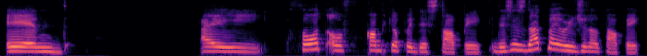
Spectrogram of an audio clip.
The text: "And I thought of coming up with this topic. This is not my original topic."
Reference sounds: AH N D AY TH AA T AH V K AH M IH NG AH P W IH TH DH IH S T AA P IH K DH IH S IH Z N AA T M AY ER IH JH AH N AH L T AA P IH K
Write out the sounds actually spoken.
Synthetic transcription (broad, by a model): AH N D AY TH AA T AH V K AH M IH NG AH P W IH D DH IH S T AA P IH K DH IH S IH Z N AA T M AY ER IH JH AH N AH L T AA P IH K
